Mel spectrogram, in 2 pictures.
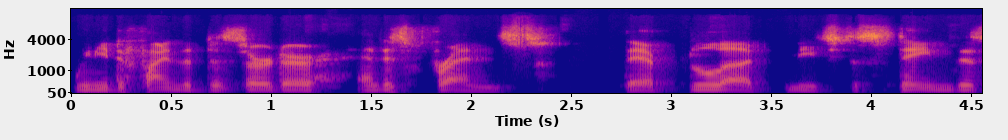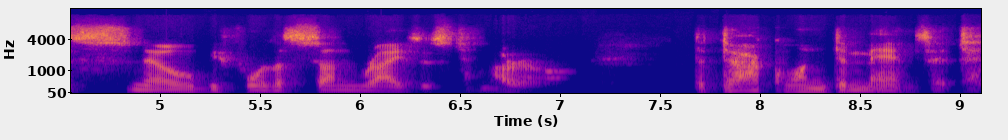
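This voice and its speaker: A man's put-on character voice, gruff and very deep, at a moderate pace. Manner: menacing, commanding.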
